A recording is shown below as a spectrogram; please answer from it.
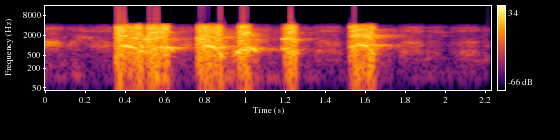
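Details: Rapid barking from a young German Shepherd dog in Jamaica: a doubled bark, then two quick barks and a final one, loud and rough, with a murmur of voices before the first.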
